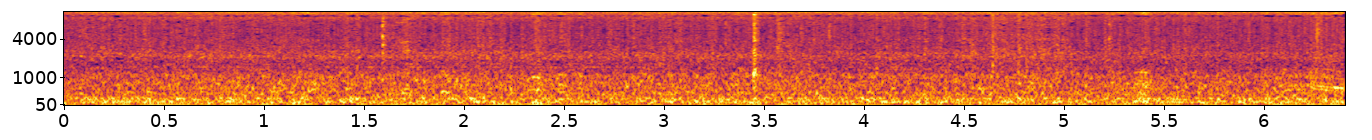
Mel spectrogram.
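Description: Airliner cabin noise while descending to land: the engines and the air rushing past the fuselage, heard from inside the cabin as a steady, low, even rumble.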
